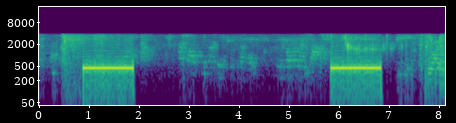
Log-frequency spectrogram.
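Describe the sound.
Telephone ringback tone while a call connects: two steady, mid-pitched tones, each lasting about a second, separated by a long pause with only faint background noise.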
